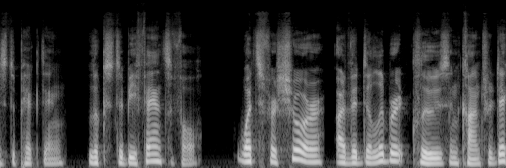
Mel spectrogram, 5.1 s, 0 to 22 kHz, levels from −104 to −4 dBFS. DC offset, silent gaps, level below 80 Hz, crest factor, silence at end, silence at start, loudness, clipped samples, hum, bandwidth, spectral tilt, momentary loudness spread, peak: under 0.1%; none; -64 dBFS; 16 dB; 0 s; 0 s; -28 LUFS; under 0.1%; none; 11 kHz; -7 dB/octave; 13 LU; -12 dBFS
